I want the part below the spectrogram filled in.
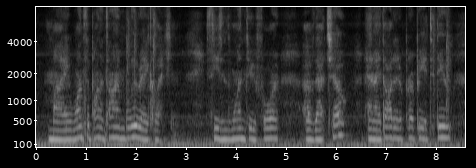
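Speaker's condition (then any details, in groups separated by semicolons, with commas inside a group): Cerebral palsy; wheelchair bound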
